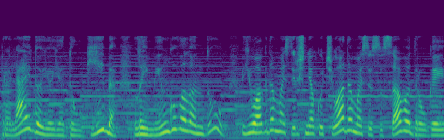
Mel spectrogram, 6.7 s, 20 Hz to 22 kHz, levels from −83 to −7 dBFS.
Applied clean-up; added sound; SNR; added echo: none; none; none; none.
